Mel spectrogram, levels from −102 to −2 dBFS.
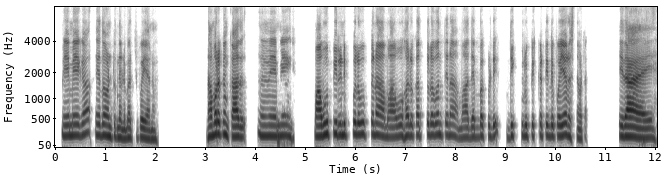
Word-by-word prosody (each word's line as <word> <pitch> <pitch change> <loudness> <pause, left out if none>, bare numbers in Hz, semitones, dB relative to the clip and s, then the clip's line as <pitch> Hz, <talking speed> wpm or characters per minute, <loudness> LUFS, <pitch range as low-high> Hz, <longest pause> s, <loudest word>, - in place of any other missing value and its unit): మేమేగా 190 +3 0 0.2
ఏదో 190 +1 0
అంటుందండి 160 -4 -1
మర్చిపోయాను. 145 -2 -1 1.1
ఢమరుకం 210 +3 +4
కాదు. 170 -1 +4 0.5
మేమే 180 +1 0 0.6
మా 175 - +6
ఊపిరి 210 -1 +1
నిప్పులు 205 +2 -1
ఊప్పెన. 205 0 -3 0.2
మా 165 - -1 0.2
ఊహలు 185 +1 0
కత్తుల 195 +1 -4
వంతెన. 195 -1 -3 0.2
మా 160 - -3
దెబ్బకు 175 +2 -4
డి 190 - 0 0.3
'దిక్కులు 185 0 -3
పిక్కటిల్లి 185 -1 -4
పోయే' 185 +2 +3
అనొస్తుందన్నమాట. 155 -5 -4 0.7
ఇదా 175 0 +8 0.4
ఈ - - -1
185 Hz, 120 wpm, -25 LUFS, 175-195 Hz, 1.1 s, ఇదా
